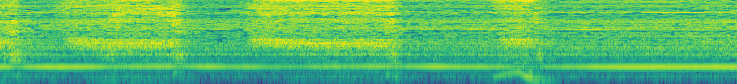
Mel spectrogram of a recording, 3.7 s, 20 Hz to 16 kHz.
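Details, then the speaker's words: 2004 UDS Henry vacuum cleaner fitted with a Vax motor after cutting part of the original mount; a steady high whine with uneven surging and rattly bursts. The motor is not seating properly in the mount, giving rough noise. "That's a back there [Applause] that's not working right no that's no good and that's not again that's not seeding properly down here"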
